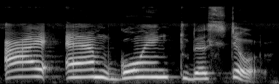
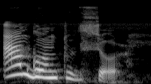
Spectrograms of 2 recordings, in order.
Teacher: For example, instead of saying every word with the same impatience, like I am going to the store, we say I'm going to the store. The main information store gets this stress.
